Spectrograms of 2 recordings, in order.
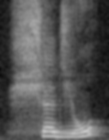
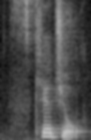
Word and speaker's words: schedule: En premier, on a le mot schedule, qu'on peut prononcer de deux façons, schedule, avec un son ch au début, ou schedule. Schedule, schedule.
